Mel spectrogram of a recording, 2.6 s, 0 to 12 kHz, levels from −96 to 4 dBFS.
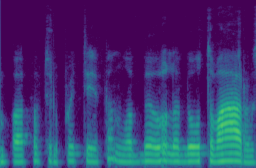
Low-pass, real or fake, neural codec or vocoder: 10.8 kHz; fake; codec, 24 kHz, 0.9 kbps, WavTokenizer, medium speech release version 1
